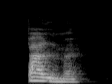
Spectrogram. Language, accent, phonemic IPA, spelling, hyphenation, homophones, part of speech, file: French, Canada, /palm/, palme, palme, palment / palmes, noun / verb, LL-Q150 (fra)-palme.wav
- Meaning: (noun) 1. palm leaf: palm (attribute of a victor or (Christianity) martyr) 2. palm leaf: palm (prize) 3. palm leaf: flipper, fin, swim fin 4. synonym of palmier (“palm tree”)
